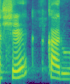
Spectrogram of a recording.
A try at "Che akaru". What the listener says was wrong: Che akaru. ponemos el prefijo a. Che akaru.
